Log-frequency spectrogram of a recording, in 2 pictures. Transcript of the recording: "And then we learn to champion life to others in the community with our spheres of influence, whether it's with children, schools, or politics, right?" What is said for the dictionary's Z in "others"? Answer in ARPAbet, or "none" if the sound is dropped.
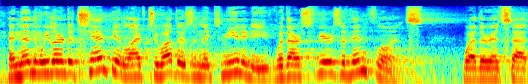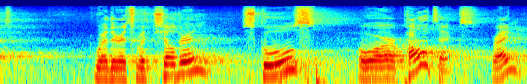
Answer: Z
